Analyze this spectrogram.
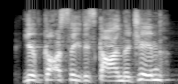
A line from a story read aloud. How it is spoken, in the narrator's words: she says in a loud, androgynous Cockney voice, oblivious to the couple of customers browsing the rails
